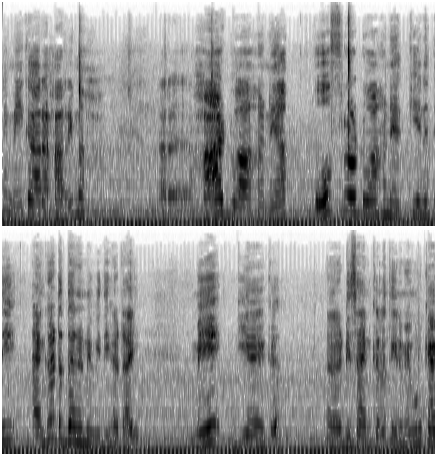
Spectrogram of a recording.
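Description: Mostly a man talking; beneath the voice, a steady low rumble of the Mitsubishi Pajero's engine heard from inside the cabin.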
